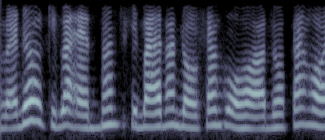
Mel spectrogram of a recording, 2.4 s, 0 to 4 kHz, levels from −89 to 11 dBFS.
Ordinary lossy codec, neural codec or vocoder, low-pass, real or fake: none; codec, 16 kHz, 1 kbps, FreqCodec, larger model; 3.6 kHz; fake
